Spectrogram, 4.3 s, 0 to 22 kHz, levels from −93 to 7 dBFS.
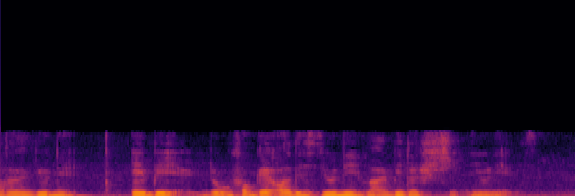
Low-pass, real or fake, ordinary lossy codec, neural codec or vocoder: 7.2 kHz; fake; AAC, 48 kbps; codec, 16 kHz in and 24 kHz out, 2.2 kbps, FireRedTTS-2 codec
